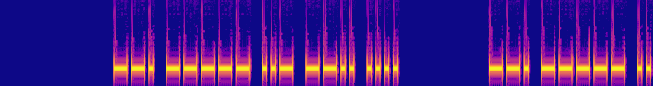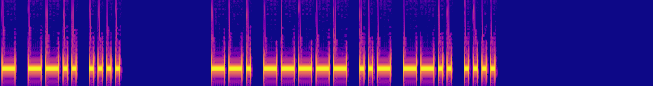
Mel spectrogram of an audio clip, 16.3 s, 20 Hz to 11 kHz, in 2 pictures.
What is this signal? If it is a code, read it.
Morse code, heard as a keyed tone, about 22 wpm, 700 Hz. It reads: G0UZH G0UZH G0UZH
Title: DXCC-100 Call Signs - 5 Characters - Repeated 3x - 22wpm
